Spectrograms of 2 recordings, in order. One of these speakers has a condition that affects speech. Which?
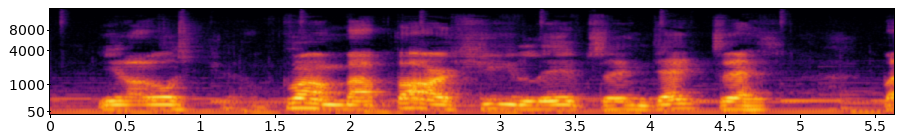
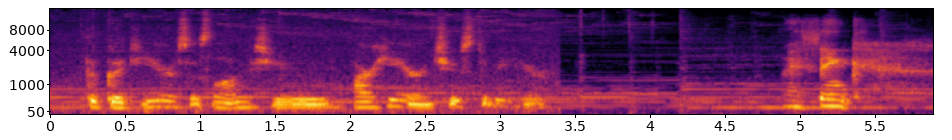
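The first: traumatic brain injury (pontine cavernoma); two pontine bleeds from cavernous malformation, two surgeries.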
